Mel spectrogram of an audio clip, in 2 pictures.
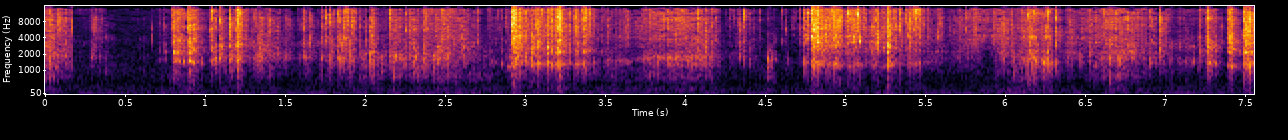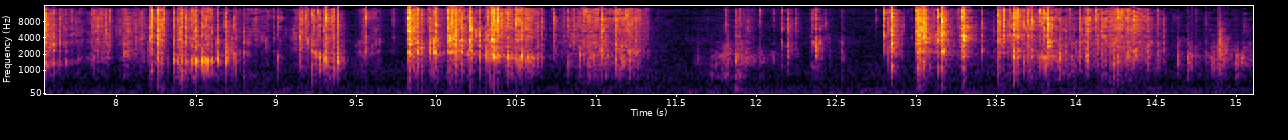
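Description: White, dry, brittle soap flakes and shavings lying among soap rolls are squeezed and crushed in the fingers of one hand with long nails. Bursts of dense, bright crunching and crackling come in repeated waves, with short quieter gaps between squeezes.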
